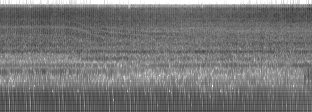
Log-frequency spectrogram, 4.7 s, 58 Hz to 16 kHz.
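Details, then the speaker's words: 1985.5 Porsche 944 four-cylinder idling cold on a chilly day, warming up, vapour not smoke; steady even idle with smooth low pulse about four beats a second; healthy. "it's a little cold out here today so that's not smoke that's like I said the car just warming up they run a little"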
